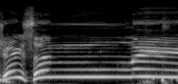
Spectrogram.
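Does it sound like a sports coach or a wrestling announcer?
wrestling announcer. It sounds like a wrestling announcer's drawn-out call.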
